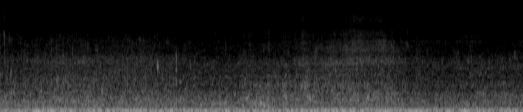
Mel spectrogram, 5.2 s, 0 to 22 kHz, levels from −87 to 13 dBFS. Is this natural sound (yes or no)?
yes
